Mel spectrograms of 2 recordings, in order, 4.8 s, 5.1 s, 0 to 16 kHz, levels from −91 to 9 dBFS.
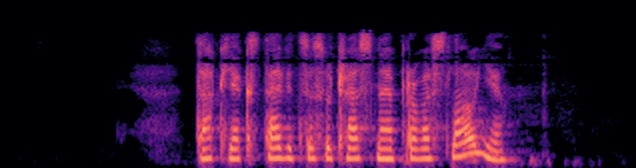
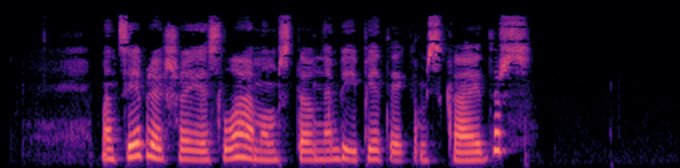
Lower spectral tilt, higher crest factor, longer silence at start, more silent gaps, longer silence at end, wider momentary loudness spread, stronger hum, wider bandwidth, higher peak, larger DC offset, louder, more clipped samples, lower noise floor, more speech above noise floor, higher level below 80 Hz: about the same, -4.5 dB/octave vs -4 dB/octave; about the same, 18 dB vs 18 dB; first, 1.5 s vs 0.75 s; neither; second, 0.95 s vs 1.15 s; second, 5 LU vs 10 LU; neither; second, 7.8 kHz vs 11.5 kHz; first, -2 dBFS vs -6 dBFS; neither; first, -17 LUFS vs -23 LUFS; neither; first, -88 dBFS vs -78 dBFS; first, 72 dB vs 55 dB; first, -60 dBFS vs -76 dBFS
